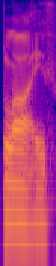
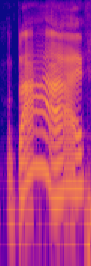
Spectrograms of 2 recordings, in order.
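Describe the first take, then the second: First: Said in the usual way. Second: High, drawn-out teasing cry; mock call. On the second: Actor sending up his own scene after being teased, mock call. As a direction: imitate people mocking how you call the name. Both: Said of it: "getting the mickey taken out of me".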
